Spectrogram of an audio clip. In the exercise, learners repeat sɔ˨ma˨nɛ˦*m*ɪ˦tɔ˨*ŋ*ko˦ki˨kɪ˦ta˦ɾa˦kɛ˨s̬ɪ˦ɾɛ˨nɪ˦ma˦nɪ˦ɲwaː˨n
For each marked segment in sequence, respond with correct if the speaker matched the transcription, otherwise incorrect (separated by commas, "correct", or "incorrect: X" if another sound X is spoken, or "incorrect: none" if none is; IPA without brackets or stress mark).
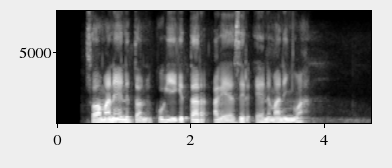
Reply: incorrect: n, incorrect: n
